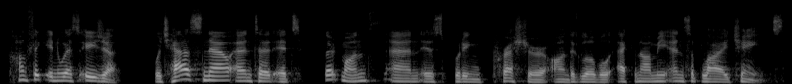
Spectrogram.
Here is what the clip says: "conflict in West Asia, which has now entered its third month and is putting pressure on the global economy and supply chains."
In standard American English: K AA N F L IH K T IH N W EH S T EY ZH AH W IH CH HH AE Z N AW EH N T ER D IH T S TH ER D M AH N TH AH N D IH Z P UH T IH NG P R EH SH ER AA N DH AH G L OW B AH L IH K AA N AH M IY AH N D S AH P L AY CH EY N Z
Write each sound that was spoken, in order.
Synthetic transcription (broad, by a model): K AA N F L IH K T IH N W EH S T EY ZH AH W IH CH HH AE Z N AW EH N T ER D IH T S TH ER D M AH N TH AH N IH Z P UH T IH NG P R EH SH ER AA N DH AH G L OW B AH L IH K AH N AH M IY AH N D S AH P L AY CH EY N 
